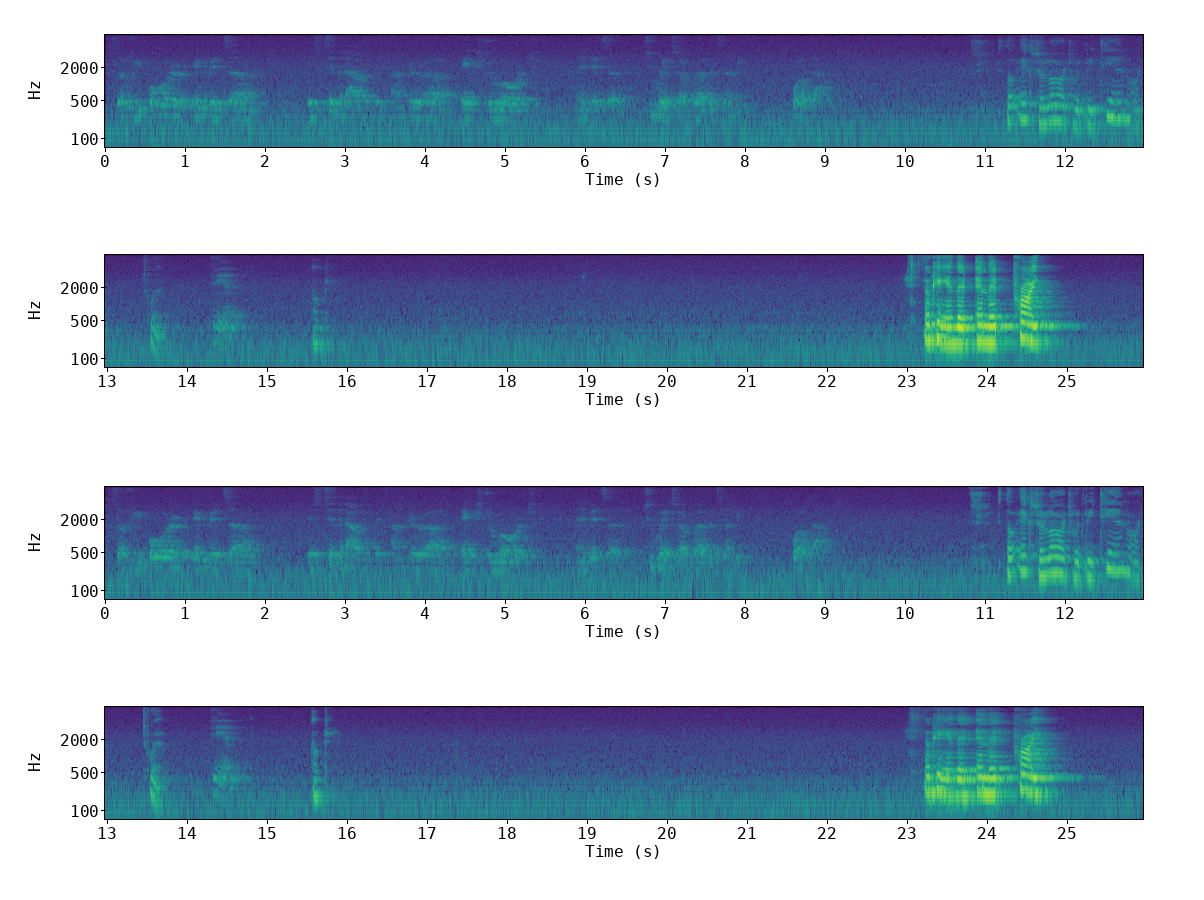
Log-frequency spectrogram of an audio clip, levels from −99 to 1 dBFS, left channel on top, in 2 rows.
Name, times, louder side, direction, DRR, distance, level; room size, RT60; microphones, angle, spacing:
voice 1, 0.1-1.9 2.5-6.5 6.7-8.0 8.6-9.1 14.3-14.6, equal, 30° right, -2 dB, 1.1 m, -49 dB
voice 2, 10.8-13.0 13.5-13.7 15.6-15.9, right 5 dB, 75° right, 13 dB, 0.5 m, -36 dB
voice 3, 23.0-24.6, left 5 dB, 80° left, 11 dB, 0.6 m, -20 dB
8.9 x 4.7 x 7.2 m, 0.90 s
head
